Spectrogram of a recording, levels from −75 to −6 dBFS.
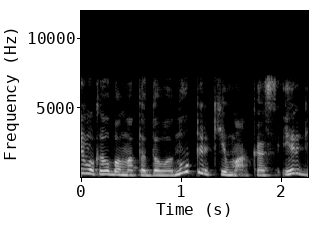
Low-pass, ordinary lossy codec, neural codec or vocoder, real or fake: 7.2 kHz; AAC, 64 kbps; codec, 16 kHz, 4 kbps, FunCodec, trained on Chinese and English, 50 frames a second; fake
